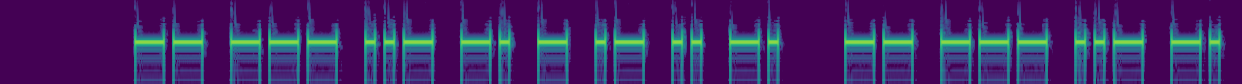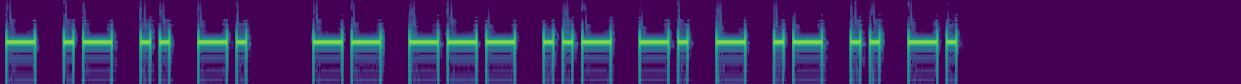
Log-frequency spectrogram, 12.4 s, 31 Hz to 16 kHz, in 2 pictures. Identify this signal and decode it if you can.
Morse code, heard as a keyed tone, about 25 wpm, 700 Hz. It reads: MOUNTAIN MOUNTAIN MOUNTAIN
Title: Top 300 Words Repeated 25wpm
